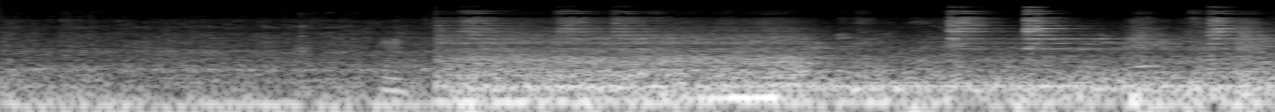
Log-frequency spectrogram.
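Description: Vintage electric trolley running on rails: a low rumble comes in about two seconds in, joined by a steady high whine and a few sharp clacks near the end.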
